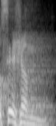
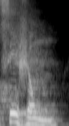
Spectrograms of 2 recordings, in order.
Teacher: Eu não falo sejan eu falo sejão então nós temos um ditongo nasal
